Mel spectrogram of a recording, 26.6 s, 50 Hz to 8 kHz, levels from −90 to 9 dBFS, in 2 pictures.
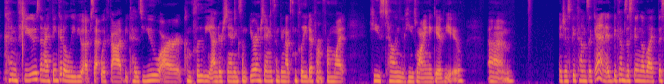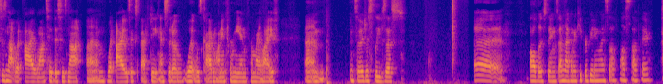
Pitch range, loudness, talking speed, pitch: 150-175 Hz, -23 LUFS, 205 wpm, 160 Hz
